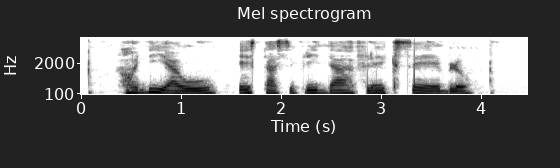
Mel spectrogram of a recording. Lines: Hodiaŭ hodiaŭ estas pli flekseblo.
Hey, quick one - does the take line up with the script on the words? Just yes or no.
no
